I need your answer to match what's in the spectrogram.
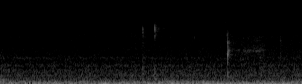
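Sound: computer keyboard key presses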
